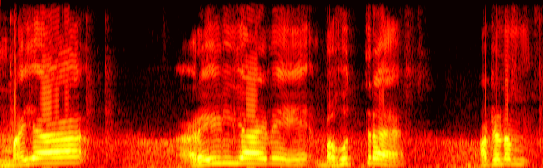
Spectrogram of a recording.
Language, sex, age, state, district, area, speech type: Sanskrit, male, 18-30, Tamil Nadu, Chennai, rural, spontaneous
